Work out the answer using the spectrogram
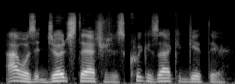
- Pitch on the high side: No, low, 130 Hz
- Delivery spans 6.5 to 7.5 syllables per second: Yes, 6.7 syllables/s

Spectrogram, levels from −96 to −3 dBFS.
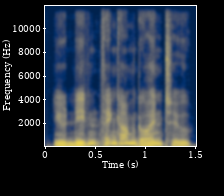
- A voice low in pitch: No, high, 205 Hz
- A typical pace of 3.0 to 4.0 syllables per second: No, 4.5 syllables/s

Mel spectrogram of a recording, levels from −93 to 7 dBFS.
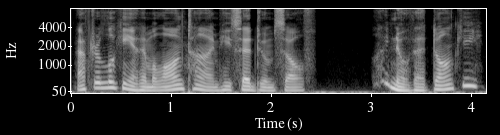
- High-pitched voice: No, medium, 140 Hz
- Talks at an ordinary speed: No, fast, 215 wpm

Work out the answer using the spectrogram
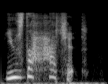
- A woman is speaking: Yes, female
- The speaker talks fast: No, average, 165 wpm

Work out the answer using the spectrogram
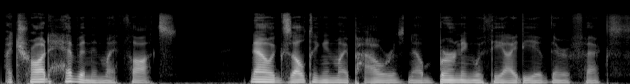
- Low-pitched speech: Yes, very low, 95 Hz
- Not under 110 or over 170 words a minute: No, average, 180 wpm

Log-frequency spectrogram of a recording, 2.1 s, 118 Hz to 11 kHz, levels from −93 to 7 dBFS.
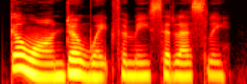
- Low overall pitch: No, high, 200 Hz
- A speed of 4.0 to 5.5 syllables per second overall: Yes, 4.9 syllables/s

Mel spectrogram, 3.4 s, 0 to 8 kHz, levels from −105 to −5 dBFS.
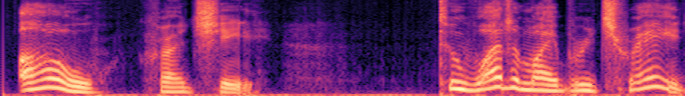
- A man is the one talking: No, female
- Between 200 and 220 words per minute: No, average, 140 wpm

